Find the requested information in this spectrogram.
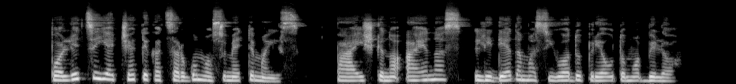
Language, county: Lithuanian, Klaipėda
